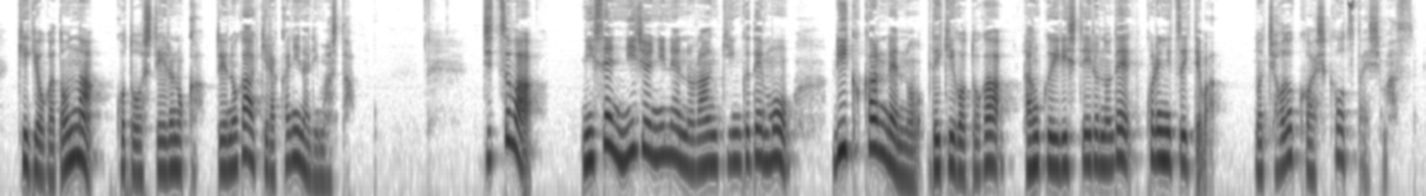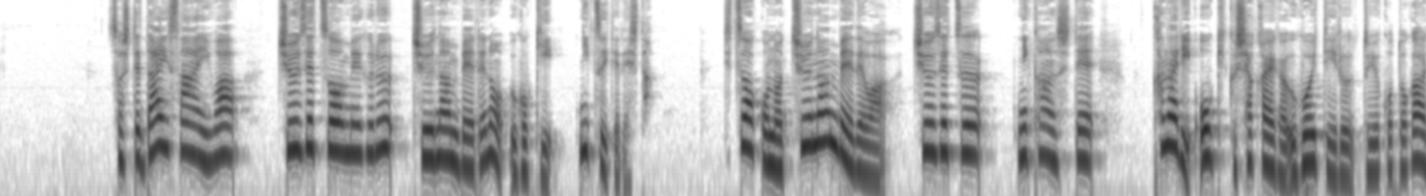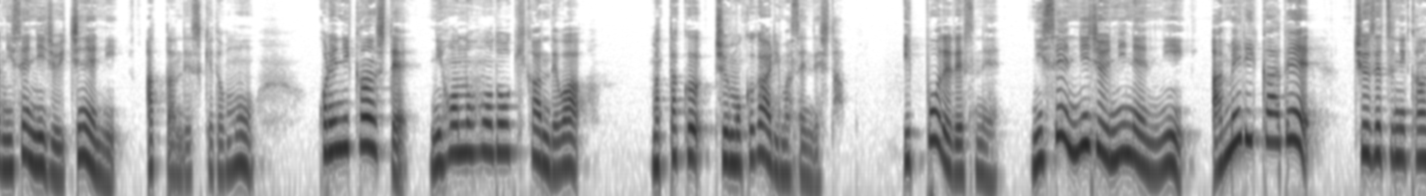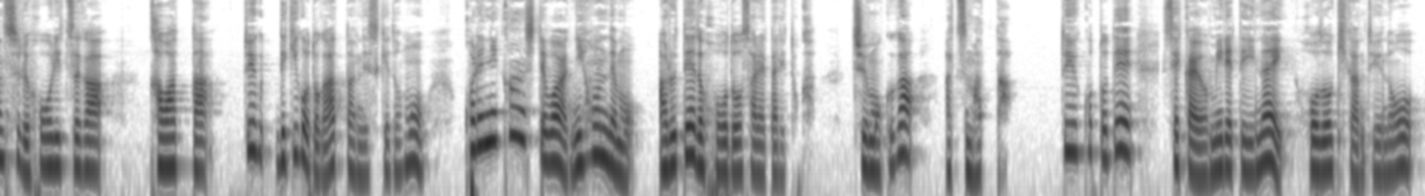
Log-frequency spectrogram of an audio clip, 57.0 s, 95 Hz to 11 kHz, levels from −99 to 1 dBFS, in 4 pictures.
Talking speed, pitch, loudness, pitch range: 290 characters per minute, 215 Hz, -27 LUFS, 185-260 Hz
